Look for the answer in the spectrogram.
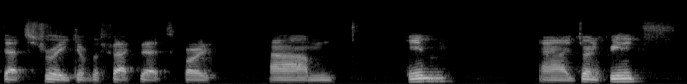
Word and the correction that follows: Joaquin Phoenix: and I probably butchered his name just then, and I think it's Joaquin Phoenix. – Yeah, Joaquin.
